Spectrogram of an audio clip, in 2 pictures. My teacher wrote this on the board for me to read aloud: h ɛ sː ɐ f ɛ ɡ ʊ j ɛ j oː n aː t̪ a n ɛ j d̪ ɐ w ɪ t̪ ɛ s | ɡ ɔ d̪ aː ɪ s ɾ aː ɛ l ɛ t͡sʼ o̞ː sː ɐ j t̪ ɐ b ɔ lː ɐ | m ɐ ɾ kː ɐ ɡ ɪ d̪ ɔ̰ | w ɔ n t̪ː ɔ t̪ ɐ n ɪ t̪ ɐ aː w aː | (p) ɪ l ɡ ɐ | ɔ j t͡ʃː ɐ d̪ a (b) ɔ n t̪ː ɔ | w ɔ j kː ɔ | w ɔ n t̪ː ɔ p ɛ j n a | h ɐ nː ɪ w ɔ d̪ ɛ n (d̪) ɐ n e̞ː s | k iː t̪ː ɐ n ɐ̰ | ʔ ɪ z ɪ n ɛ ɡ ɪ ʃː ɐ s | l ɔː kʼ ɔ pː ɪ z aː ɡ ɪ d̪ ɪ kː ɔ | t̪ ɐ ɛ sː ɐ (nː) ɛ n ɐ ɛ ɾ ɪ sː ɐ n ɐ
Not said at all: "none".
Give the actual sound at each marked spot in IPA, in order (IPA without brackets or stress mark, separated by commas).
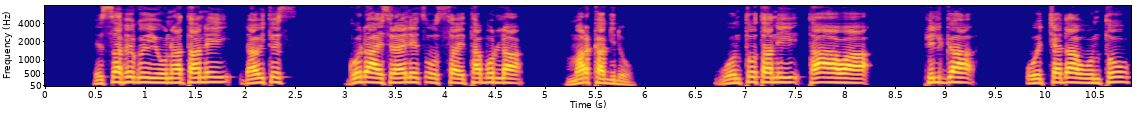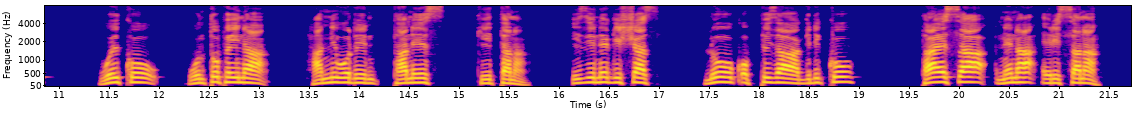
p, w, t̪, n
